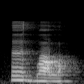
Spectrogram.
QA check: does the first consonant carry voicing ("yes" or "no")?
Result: yes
